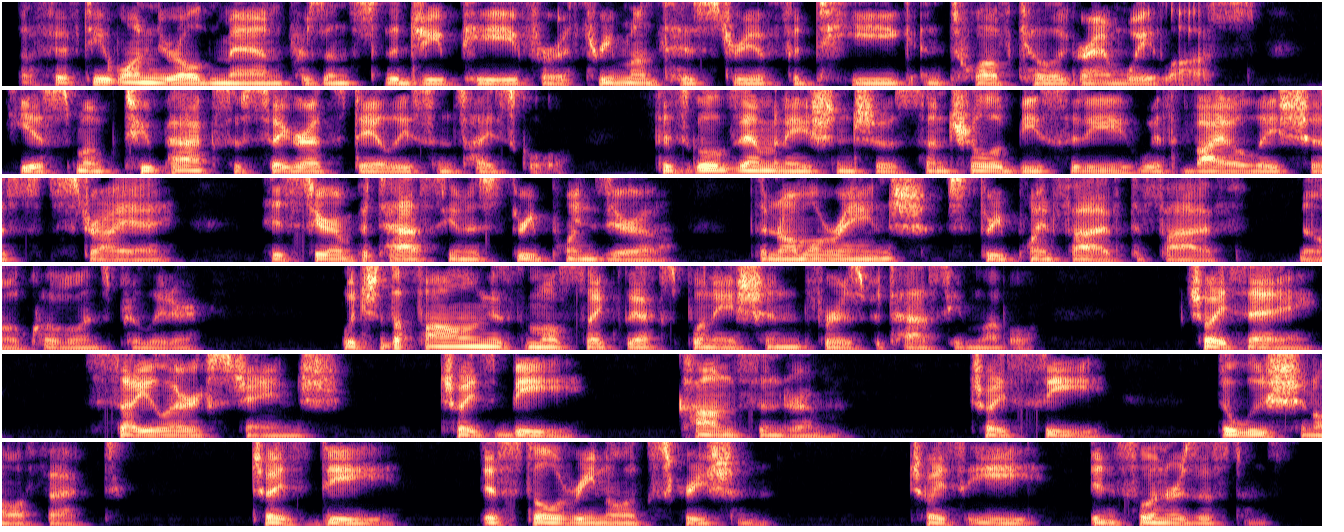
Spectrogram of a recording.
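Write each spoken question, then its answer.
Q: Which of the following is the most likely explanation for his potassium level?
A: D: distal renal excretion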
